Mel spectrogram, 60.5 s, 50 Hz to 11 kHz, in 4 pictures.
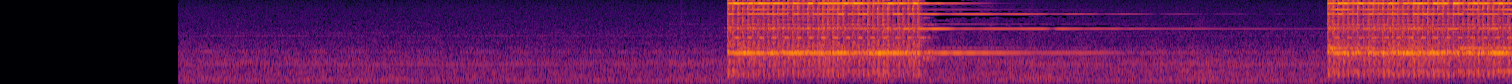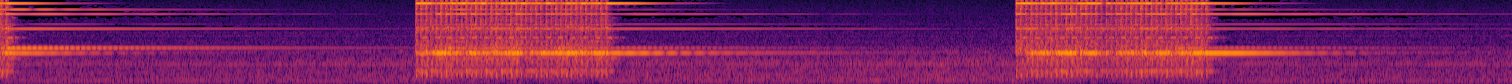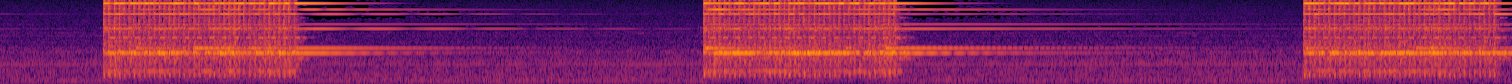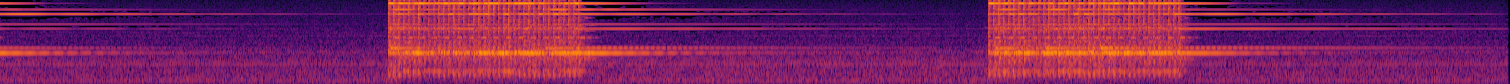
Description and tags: Old Rotary Phone Ringing - Western Electric Bell 500 phone
Rotary phone ringing from a 1950s Western Electric 500 telephone. Telephone brass bells ringing. Bell Northern Electric model 500 phone.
